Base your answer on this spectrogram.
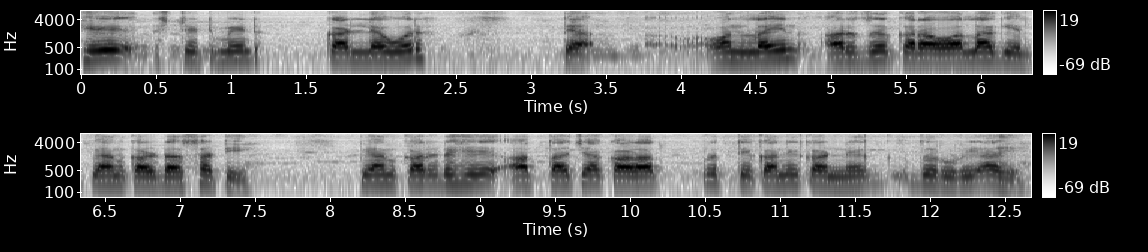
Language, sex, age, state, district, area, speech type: Marathi, male, 18-30, Maharashtra, Osmanabad, rural, spontaneous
